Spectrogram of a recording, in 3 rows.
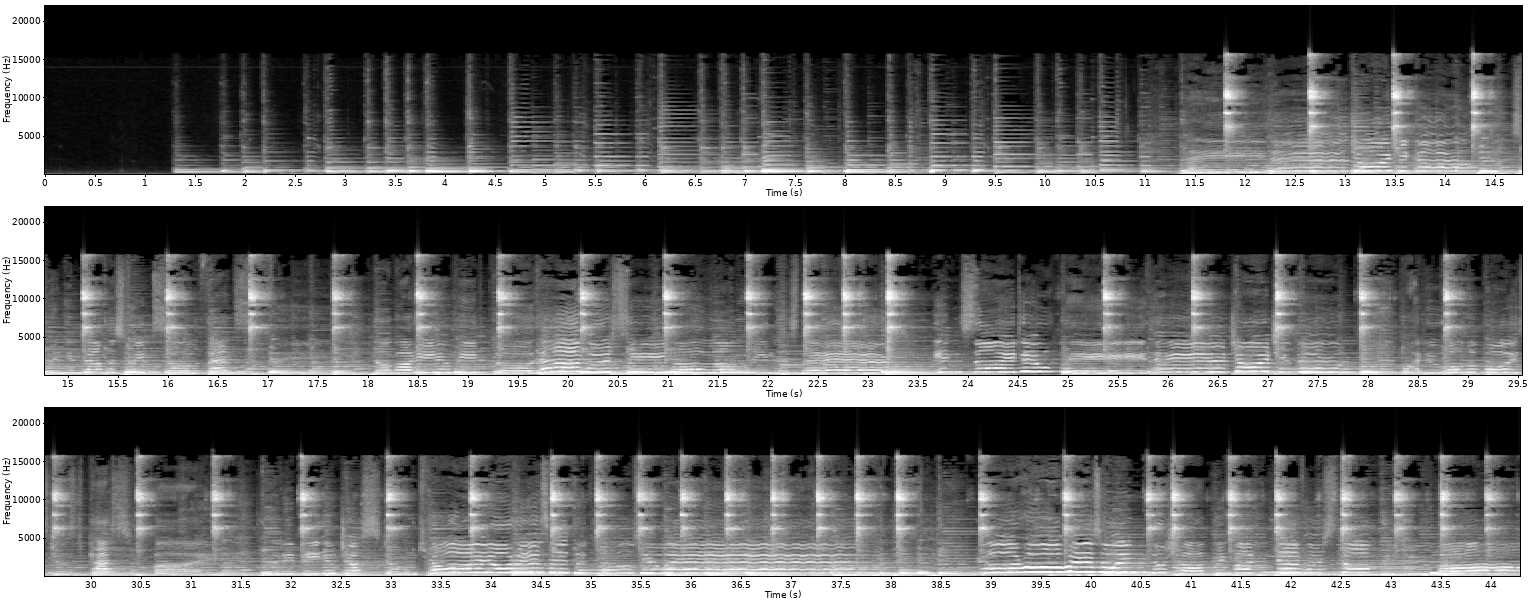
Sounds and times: Musical instrument: 2.2s - 24.0s, 24.9s - 44.2s.

